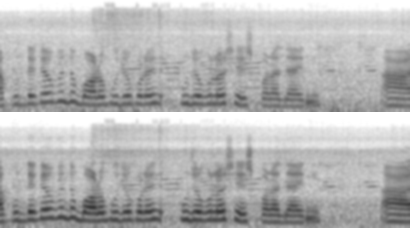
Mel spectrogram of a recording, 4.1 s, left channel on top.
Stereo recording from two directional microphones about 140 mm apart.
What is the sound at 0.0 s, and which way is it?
Speech, 30° right (ahead or behind).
